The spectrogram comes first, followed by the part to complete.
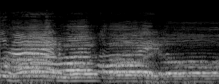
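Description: A small group of Bukovina Székely singers, men and women, singing unaccompanied in long, slow held notes.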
